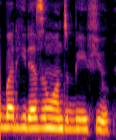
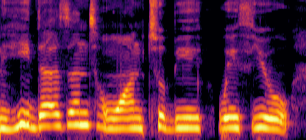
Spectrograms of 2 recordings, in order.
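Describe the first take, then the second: First: Said in the usual way. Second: Slow, deliberate "He doesn't want to be with you"; emphatic repeat. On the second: Real, not acted. Vlogger drums the friend's advice into her, slow and emphatic. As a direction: spell out "He doesn't want to be with you" slowly, word by word.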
